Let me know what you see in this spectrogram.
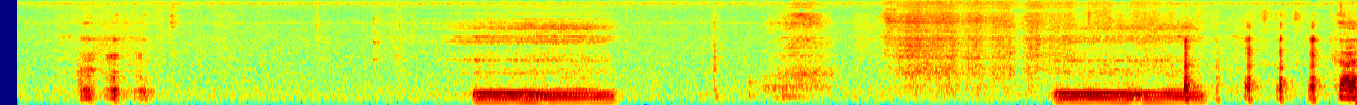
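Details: Man asleep in a barber's chair during a haircut, snoring loudly: two buzzing, vibrating snores on breathing in, with quiet pauses and clipper and room noise between.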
